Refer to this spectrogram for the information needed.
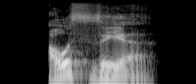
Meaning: inflection of aussehen: 1. first-person singular dependent present 2. first/third-person singular dependent subjunctive I
- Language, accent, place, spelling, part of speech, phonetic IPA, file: German, Germany, Berlin, aussehe, verb, [ˈaʊ̯sˌz̥eːə], De-aussehe.ogg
